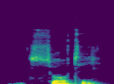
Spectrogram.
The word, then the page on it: sortie: British English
